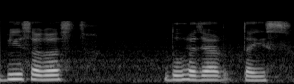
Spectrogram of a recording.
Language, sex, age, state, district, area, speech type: Maithili, female, 60+, Bihar, Sitamarhi, urban, spontaneous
